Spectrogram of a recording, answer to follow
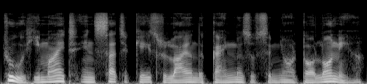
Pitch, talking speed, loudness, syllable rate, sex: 105 Hz, 230 wpm, -19 LUFS, 5.0 syllables/s, male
